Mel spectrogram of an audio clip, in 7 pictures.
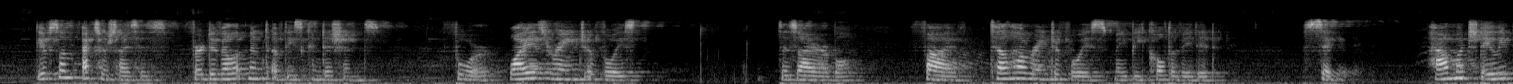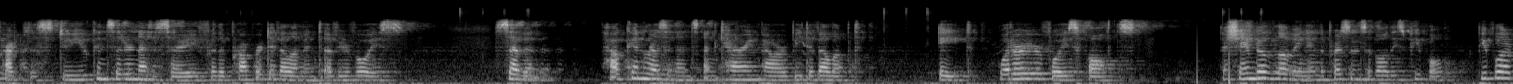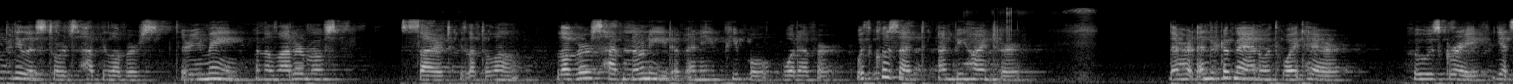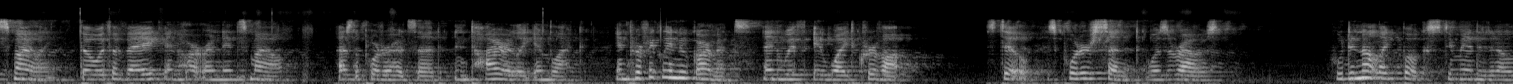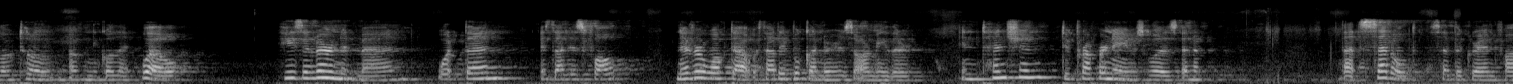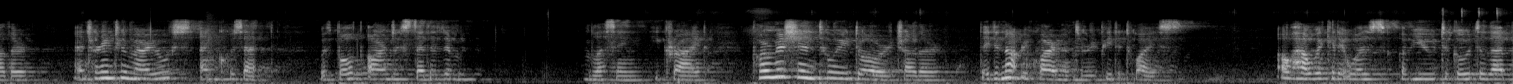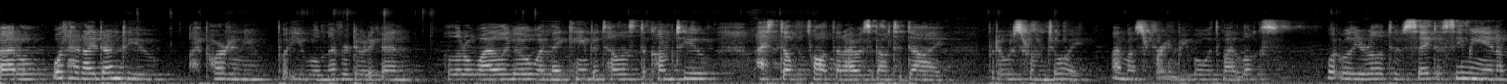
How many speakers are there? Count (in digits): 1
